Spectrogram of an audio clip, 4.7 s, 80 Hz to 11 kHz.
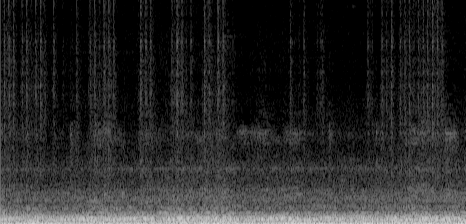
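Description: MRT-3 light-rail train running, heard from inside the carriage: a steady, loud rumble with an even hum under it and light rattles.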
